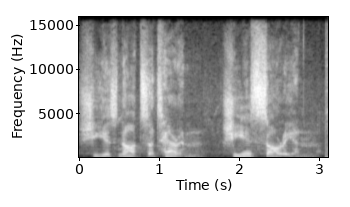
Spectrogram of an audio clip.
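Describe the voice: Over faint music in the background, a man uses a high, cartoonish character voice at a fairly slow pace.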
